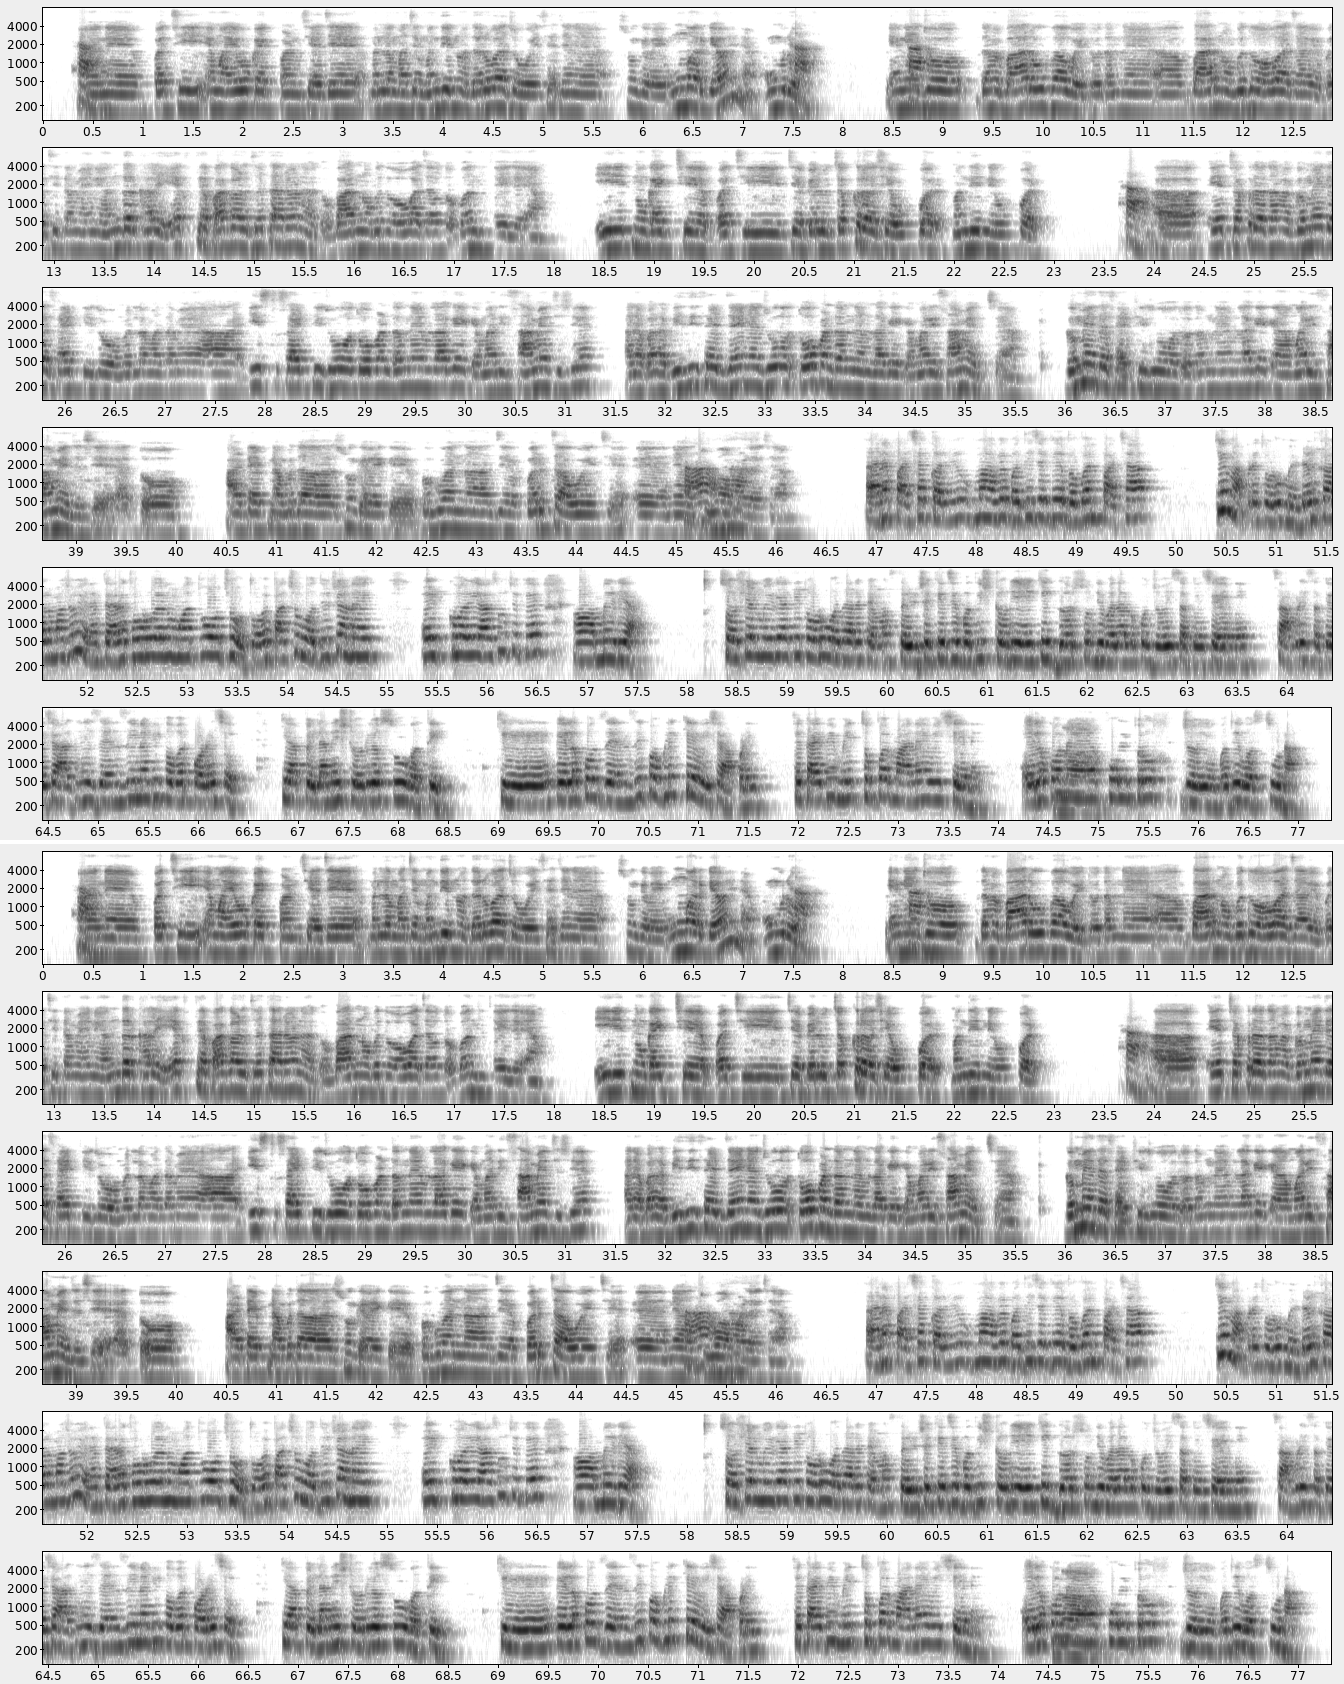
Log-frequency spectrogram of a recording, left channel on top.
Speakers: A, in the centre; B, on the right.
A: હા
B: અને પછી. એમાં એવું કઈક પણ છે જે મતલબ આજે મંદિરનો દરવાજો હોય છે જેને શું કેવાય ઉમર કેવાય ને ઉમરો
A: હા
B: એની
A: હા
B: જો
A: હા
B: તમે બાર ઊભા હોય તો તમને અ બાર નો બધો અવાજ આવે પછી તમે એની અંદર ખાલી એક તેમ આગળ જતા રહ્યો ને તો બાર નો બધો અવાજ આવતો બંધ થઈ જાય એમ. એ રીતનું કઈક છે પછી જે પેલું ચક્ર છે ઉપર મંદિરની ઉપર <inaudible>
A: હા.
B: અ એ ચક્ર તમે ગમે ત્યાં સાઈડ થી જુવ મતલબમાં તમે આ ઈસ્ટ સાઈડ થી જુઓ તો પણ તમને એમ લાગે કે મારી સામે જ છે અને પહા બીજી સાઈડ જઈને જુઓ તો પણ તમને એમ લાગે કે અમારી સામે જ છે એમ. ગમે ત્યાં સાઈડથી જુઓ તો તમને એમ લાગે કે અમારી સામે જ છે તો આ ટાઈપ ના બધા શું કેવાય કે ભગવાન ના જે પર પરચા હોય છે એ એને
A: હા
B: જોવા
A: હા
B: મળે છે એમ.
A: અને પાછા કલિયુગમાં હવે બધી જગ્યાએ ભગવાન પાછા જેમ આપણે થોડું મિડલ કાલમાં જોઈએ ને ત્યારે થોડું એનું મહત્વ ઓછો તો હવે પાછું વધ્યું છે અને એક એક વાર આ શું છે કે આ મીડિયા સોશિયલ મીડિયા થી થોડું વધારે. ફેમસ થયું છે કે જે બધી સ્ટોરી એક એક ઘર સુધી બધા લોકો જોઈ શકે છે એની સાંભળી શકે છે. આજની ઝનઝીને ભી ખબર પડે છે. કે આ પેહલાની સ્ટોરીઓ શું હતી. કે એ લોકો ઝેન ઝી પબ્લિક કેવી છે આપડી? કે કઈ બી મીથ ઉપર માને એવી છે નહી. એ લોકોને
B: ના
A: ફૂલ પ્રૂફ જોઈએ બધી વસ્તુના.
